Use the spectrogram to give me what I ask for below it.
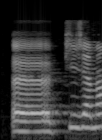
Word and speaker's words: pijama: Et surtout pas de son jeu à la prononciation, je vous rappelle, c'est una jota, le j se dit r, donc pyjama.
